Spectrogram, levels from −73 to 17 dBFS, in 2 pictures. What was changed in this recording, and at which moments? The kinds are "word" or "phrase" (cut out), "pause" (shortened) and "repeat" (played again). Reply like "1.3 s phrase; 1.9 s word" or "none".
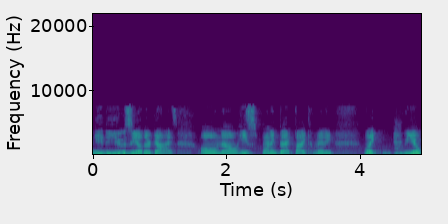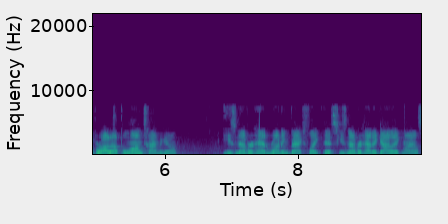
none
